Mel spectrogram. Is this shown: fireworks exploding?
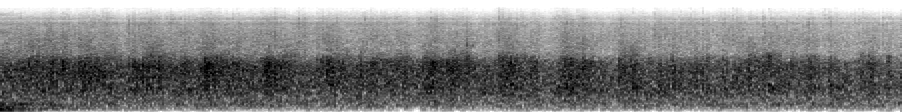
no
